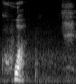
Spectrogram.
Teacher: i could feel the back of my tongue tap the roof of my mouth then quickly my lips rounded and air came out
